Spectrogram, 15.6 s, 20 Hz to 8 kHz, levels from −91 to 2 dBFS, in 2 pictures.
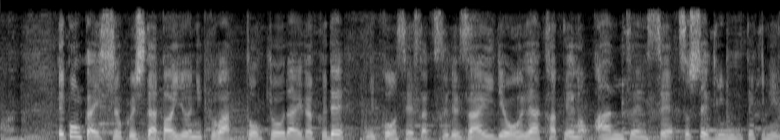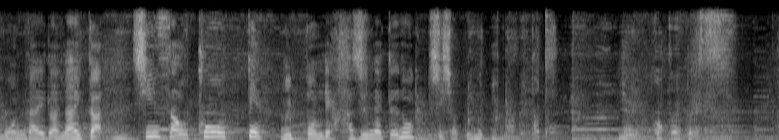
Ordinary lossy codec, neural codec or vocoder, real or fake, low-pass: none; codec, 44.1 kHz, 3.4 kbps, Pupu-Codec; fake; 7.2 kHz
